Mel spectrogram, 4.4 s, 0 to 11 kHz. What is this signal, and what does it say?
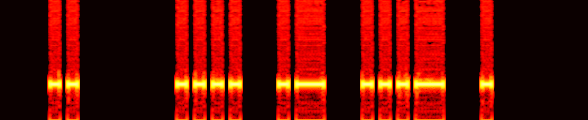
Morse code, heard as a keyed tone, about 18 wpm, spaced as for 15 wpm, 1000 Hz. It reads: I HAVE
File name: qotdfiles / 15wpm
